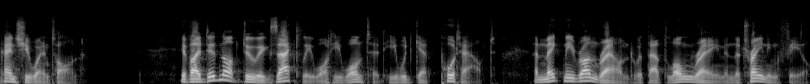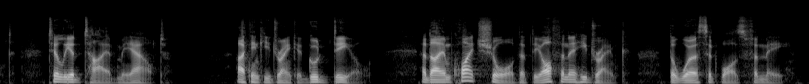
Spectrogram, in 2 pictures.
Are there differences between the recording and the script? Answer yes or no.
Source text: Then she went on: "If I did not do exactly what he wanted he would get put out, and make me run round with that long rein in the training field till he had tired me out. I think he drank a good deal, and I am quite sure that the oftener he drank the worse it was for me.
yes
